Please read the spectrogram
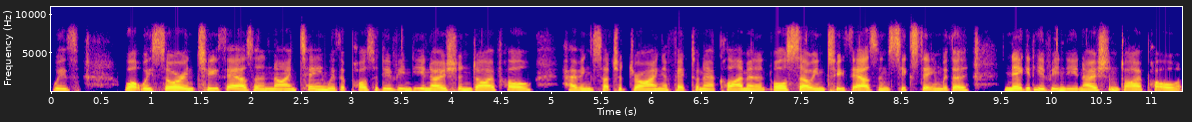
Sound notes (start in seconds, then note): none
